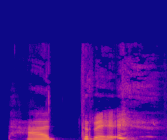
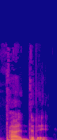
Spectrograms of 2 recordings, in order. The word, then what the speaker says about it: padre: can we hear father padre francesca it's your padre padre okay it's a strong d in there and just like dormire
